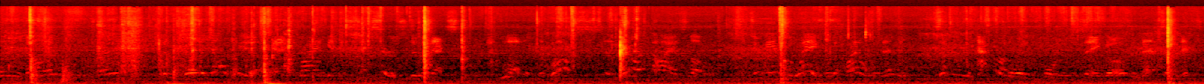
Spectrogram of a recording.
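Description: Trading cards and plastic card holders being handled: scattered light clicks and taps, about seven over the stretch, with a faint voice underneath.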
